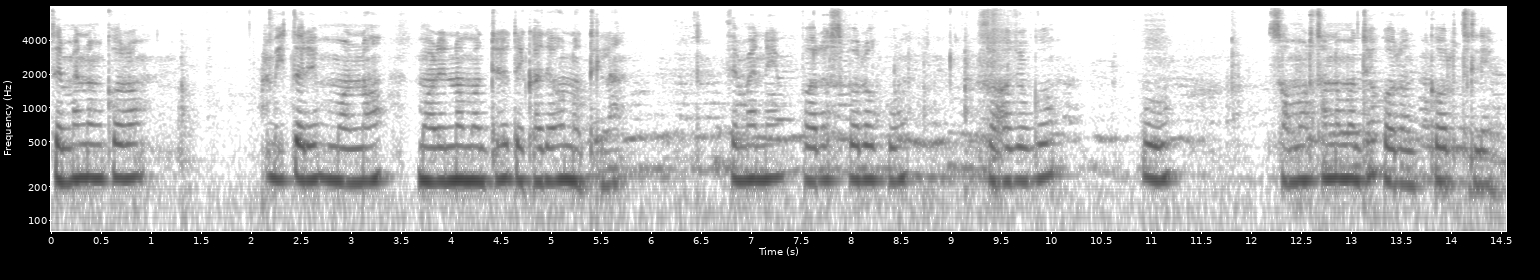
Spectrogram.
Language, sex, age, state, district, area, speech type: Odia, female, 18-30, Odisha, Ganjam, urban, spontaneous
